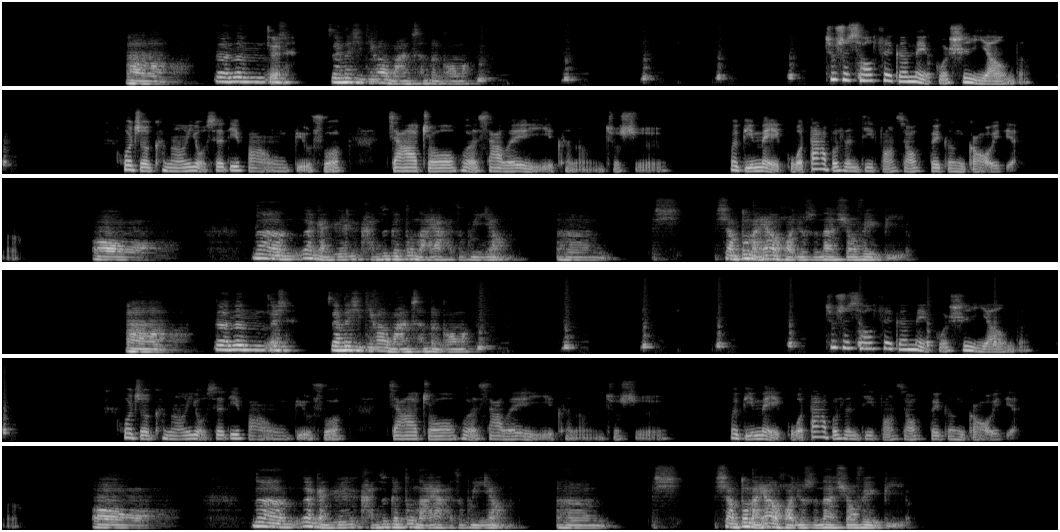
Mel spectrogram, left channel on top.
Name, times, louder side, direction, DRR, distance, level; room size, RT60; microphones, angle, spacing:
voice 1, 1.2-1.9 2.1-2.9 3.3-4.7 22.0-22.8 23.6-26.3 26.7-27.2 27.6-27.9 28.2-30.4, right 2 dB, 80° right, 0.8 m, -23 dB
sound 1, 3.6-4.0 4.7-4.9 5.6-5.7 6.4-6.5 7.1-7.2 7.8-7.9 8.5-8.6 9.2-9.3 9.9-10.0 10.6-10.7, right 3 dB, 55° right, 0.6 m, -31 dB
voice 2, 8.2-10.3 11.8-17.2 17.8-20.7 21.2-21.3, left 4 dB, 35° left, 0.3 m, -25 dB
4.3 x 2.7 x 3.6 m
head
